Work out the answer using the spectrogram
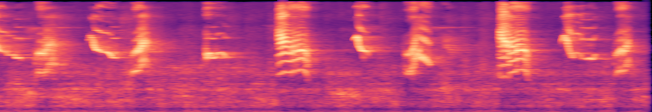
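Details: Long-tailed shrike singing with high energy as a lure for fellow shrikes: a steady sequence of scratchy, down-slurred and wavering notes, about two per second, harsh and high-pitched throughout.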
